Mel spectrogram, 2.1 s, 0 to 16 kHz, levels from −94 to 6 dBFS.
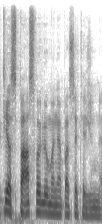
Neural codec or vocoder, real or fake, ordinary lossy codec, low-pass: codec, 32 kHz, 1.9 kbps, SNAC; fake; AAC, 64 kbps; 14.4 kHz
